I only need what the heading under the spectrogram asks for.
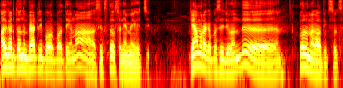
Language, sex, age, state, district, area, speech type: Tamil, female, 30-45, Tamil Nadu, Tiruvarur, urban, spontaneous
